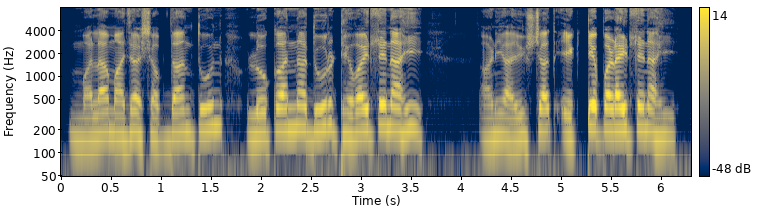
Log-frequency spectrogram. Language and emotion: Marathi, fearful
